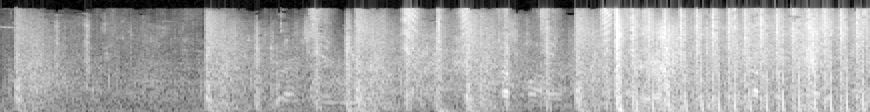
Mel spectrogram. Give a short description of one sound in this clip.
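An automatic rifle fires rapid bursts of gunshots.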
